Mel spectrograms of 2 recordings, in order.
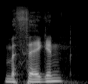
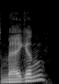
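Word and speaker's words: M3GAN: Do you still pronounce it Megan, or do you try to somehow pronounce that three? Is the No, E? It's Megan. – It's not Methagan? – No.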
